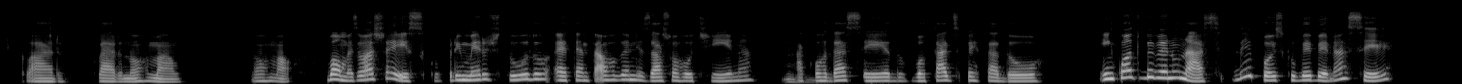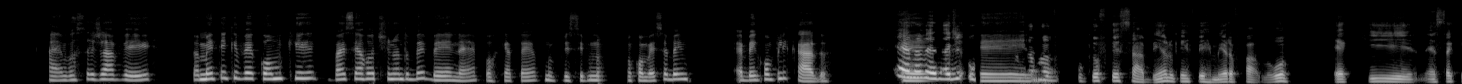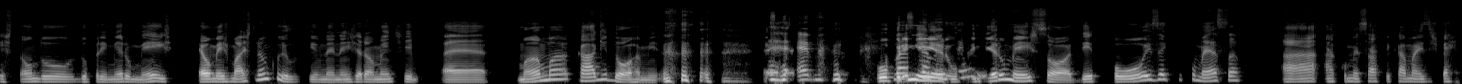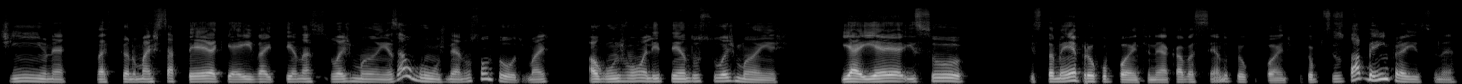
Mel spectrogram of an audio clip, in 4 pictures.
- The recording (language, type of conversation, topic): Portuguese, advice, Esgotamento por excesso de trabalho
- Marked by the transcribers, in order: tapping; distorted speech; laugh; chuckle; laughing while speaking: "É, ba"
